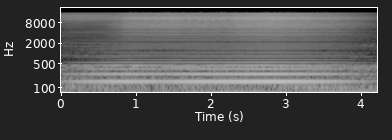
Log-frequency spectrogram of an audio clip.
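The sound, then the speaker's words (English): A steady, low electrical hum resonates through a house, with a faint higher buzz above it, swelling slightly midway and holding for several seconds with no voices present. “At the same time, he heard a low hum that seemed to resonate through the house.”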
